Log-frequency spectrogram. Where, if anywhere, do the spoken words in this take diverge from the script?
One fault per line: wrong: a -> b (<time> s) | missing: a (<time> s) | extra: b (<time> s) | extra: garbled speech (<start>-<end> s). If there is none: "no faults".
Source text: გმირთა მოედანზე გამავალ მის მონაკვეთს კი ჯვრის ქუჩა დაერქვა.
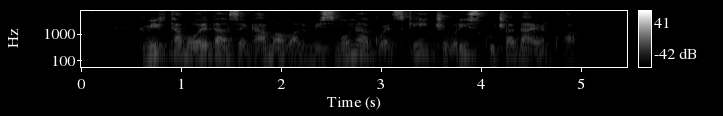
no faults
